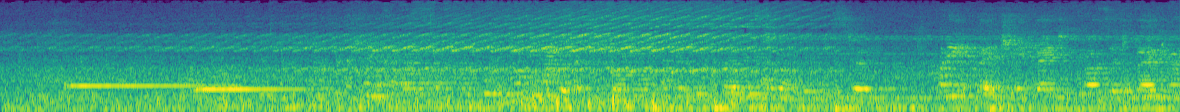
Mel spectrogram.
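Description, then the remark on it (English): A train for London Euston pulls into Milton Keynes Central station with a steady heavy rumble and thin squealing tones from its brakes, continuous, while indistinct voices murmur in the background of a busy platform. “The train is pulling up now.”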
